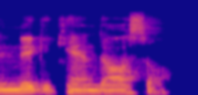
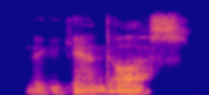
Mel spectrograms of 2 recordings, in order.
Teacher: We delete the short O because it's a VAI and you or I are doing it, and it ends in a short vowel, aka, the short O.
